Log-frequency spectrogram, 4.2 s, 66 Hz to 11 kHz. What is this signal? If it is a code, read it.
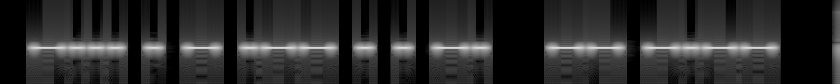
Morse code, heard as a keyed tone, about 25 wpm, 600 Hz. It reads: BETWEEN MY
